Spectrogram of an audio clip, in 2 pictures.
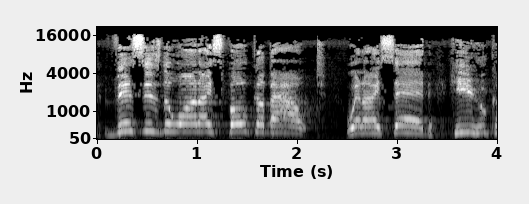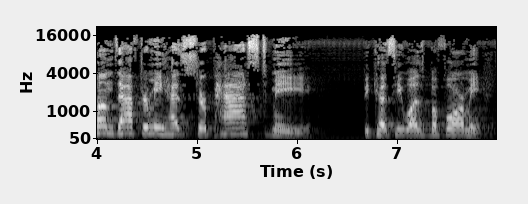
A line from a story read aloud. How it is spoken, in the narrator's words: he cried out, saying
